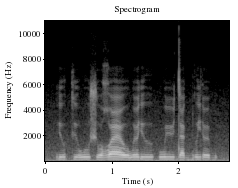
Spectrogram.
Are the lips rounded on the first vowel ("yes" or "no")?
yes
